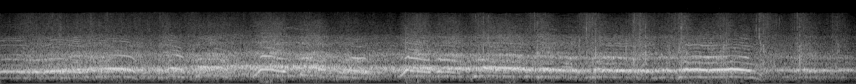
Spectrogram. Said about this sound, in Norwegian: Spillerne gikk ut til en mur. En mur av lyd, spetakkel, klapping, synging, rop.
